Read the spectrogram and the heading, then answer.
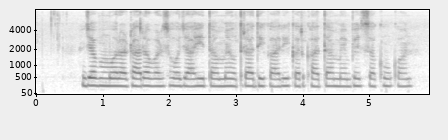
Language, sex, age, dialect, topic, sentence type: Chhattisgarhi, female, 41-45, Northern/Bhandar, banking, question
